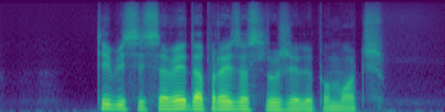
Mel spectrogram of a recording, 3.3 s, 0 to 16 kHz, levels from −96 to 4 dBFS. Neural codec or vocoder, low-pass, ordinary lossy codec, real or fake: autoencoder, 48 kHz, 32 numbers a frame, DAC-VAE, trained on Japanese speech; 14.4 kHz; none; fake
